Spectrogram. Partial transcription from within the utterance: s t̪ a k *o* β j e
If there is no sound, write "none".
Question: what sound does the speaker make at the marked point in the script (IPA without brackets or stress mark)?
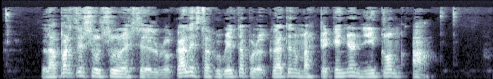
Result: u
